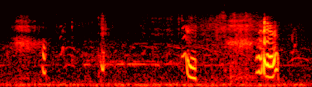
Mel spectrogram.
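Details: Desi francolin, called dakni teetar, calling; four hoarse, harmonic notes spaced about a second apart, each sweeping briefly, the last two loudest and most complex, with a thin steady tone in the background between them.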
